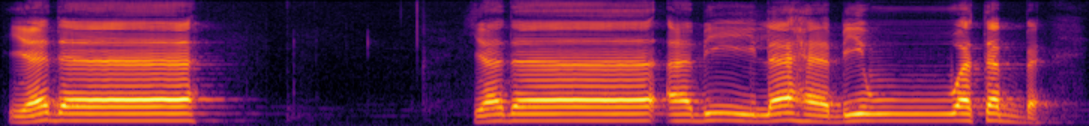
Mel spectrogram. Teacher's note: Yadaa deganda mana shu to'lqin turadi. Buni to'rt besh harakat cho'zamiz.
